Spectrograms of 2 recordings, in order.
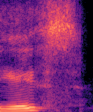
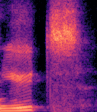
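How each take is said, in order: First: The word ends with a th sound. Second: The word ends with a plain t sound. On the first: "instead of youths" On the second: "is this the pronunciation Utes"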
